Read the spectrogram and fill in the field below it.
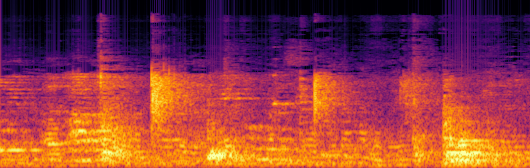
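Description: Billiard balls click against each other.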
